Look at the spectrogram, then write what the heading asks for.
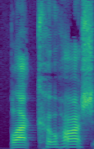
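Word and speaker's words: black cohosh: your post um that you recently did about black kohos am I pronouncing that correctly yeah yeah you are um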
